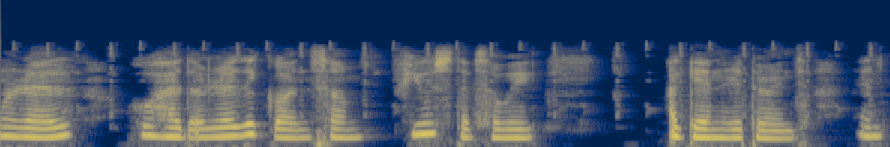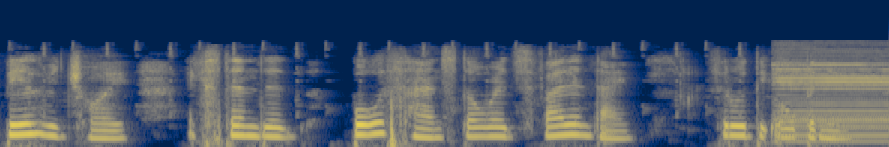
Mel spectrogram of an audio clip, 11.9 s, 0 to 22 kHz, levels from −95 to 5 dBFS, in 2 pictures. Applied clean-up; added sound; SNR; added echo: classical method log-MMSE.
